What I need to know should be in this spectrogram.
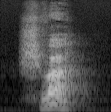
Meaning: schwa
- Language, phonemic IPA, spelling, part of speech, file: Dutch, /ʃʋaː/, sjwa, noun, Nl-sjwa.ogg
